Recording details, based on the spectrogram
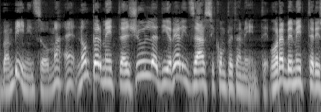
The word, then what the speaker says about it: Jules: La lunga relazione tra Nick e Jules, non so se è corretta la pronuncia, come al solito, ha permesso, giusto. – È giusto, grazie,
